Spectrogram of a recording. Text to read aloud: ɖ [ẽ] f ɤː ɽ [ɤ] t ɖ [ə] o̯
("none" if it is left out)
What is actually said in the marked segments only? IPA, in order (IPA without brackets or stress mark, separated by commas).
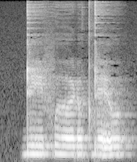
e, ɤ, ɛ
